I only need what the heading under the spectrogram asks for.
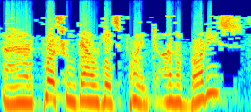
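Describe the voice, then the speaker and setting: A man chairing a council meeting as mayor, running through motions in a brisk, procedural way. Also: fairly high pitch, steady tone, slightly rough. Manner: brisk, procedural, briefly muttering to himself. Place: council chamber. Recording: dull muffled meeting recording.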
